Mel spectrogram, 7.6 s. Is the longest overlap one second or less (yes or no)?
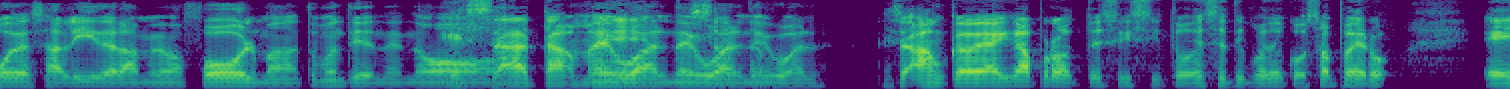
no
